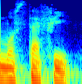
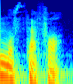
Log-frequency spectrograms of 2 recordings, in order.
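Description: First: The word ends with an 'ee' vowel. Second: The word ends with an 'ah' vowel. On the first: The speaker calls it wrong. "ما نمیگیم مصطفی" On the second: The speaker calls it right. "میگیم مصطفا، آ میخونی، ای رو نمیخونی"

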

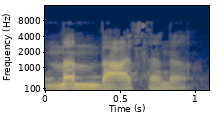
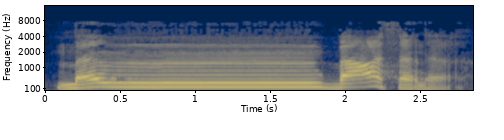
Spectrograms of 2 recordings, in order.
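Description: First: The nasal m sound is short and passed quickly. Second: The nasal m sound is held for two counts. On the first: The speaker calls it wrong. "یعنی نمیگوید" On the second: The speaker calls it right. "قنه این حرف رو به اندازه دو حرکت نگه میداره"

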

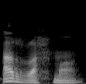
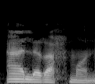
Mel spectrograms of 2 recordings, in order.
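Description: First: The l is silent and the r is doubled. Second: The l sound is pronounced before the r. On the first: The speaker calls it right. "میگیم الرحمن، یعنی لام قبل از تشدید رو نمیخونیم" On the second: The speaker calls it wrong. "نمیگیم الرحمن"

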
